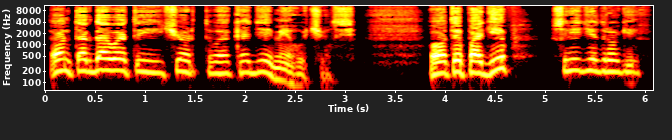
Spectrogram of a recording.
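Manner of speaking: high, loud crone turning to threat; grieving, vengeful old crone. A narrator's reading. Old woman tells the journalist of her son, high and vengeful. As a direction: mourn then curse the killers.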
